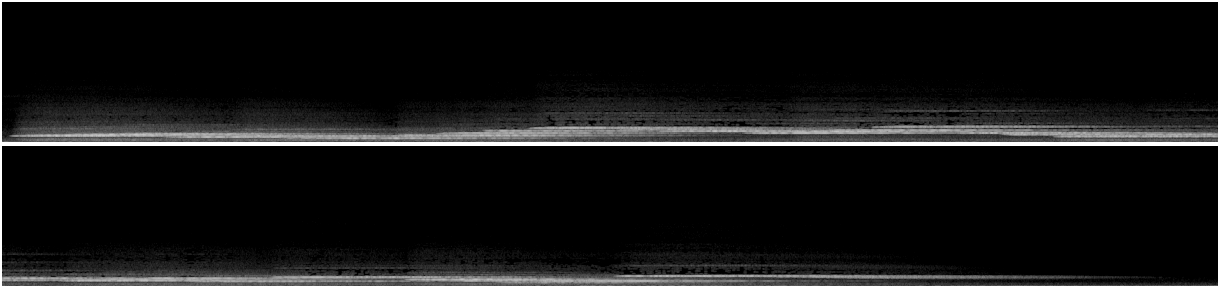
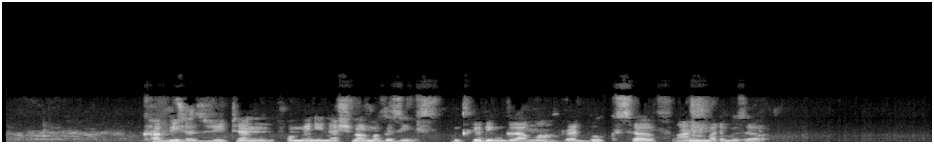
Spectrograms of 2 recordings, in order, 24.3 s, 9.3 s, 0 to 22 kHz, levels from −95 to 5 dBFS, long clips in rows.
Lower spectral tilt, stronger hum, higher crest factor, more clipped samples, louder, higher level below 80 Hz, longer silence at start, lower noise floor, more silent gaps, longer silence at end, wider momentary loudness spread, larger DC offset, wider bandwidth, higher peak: about the same, -4.5 dB/octave vs -5 dB/octave; neither; about the same, 16 dB vs 20 dB; neither; second, -29 LUFS vs -20 LUFS; second, -66 dBFS vs -60 dBFS; about the same, 0 s vs 0.1 s; about the same, -63 dBFS vs -64 dBFS; neither; first, 2 s vs 1.65 s; second, 9 LU vs 18 LU; neither; second, 6.2 kHz vs 7.6 kHz; second, -14 dBFS vs -2 dBFS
